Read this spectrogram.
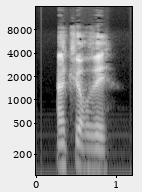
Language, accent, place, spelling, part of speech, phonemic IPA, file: French, France, Lyon, incurver, verb, /ɛ̃.kyʁ.ve/, LL-Q150 (fra)-incurver.wav
- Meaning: to bend into a curve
